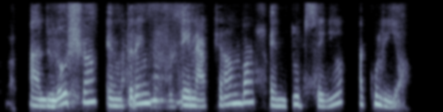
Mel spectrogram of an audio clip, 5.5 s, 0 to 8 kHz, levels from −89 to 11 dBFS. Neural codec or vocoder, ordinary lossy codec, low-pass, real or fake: codec, 16 kHz, 1.1 kbps, Voila-Tokenizer; MP3, 48 kbps; 7.2 kHz; fake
